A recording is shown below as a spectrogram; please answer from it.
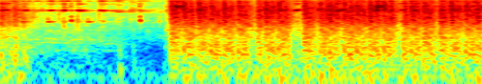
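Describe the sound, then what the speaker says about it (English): A machine gun fires in the video game Painkiller, starting abruptly after a short quieter stretch and then blasting on as a loud, dense, continuous rattle of rapid shots. "It's a pretty terrible sounding machine gun though."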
